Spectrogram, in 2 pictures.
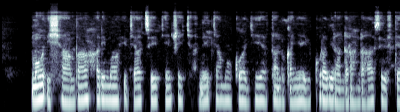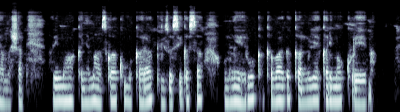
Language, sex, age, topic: Kinyarwanda, male, 18-24, agriculture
